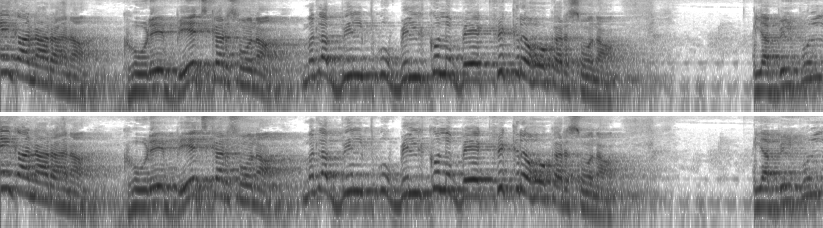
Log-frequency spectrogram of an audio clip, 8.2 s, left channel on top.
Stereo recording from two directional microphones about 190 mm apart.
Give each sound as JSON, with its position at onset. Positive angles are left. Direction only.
{"t": 0.0, "sound": "a woman's voice", "side_deg": 0}
{"t": 1.2, "sound": "a man's voice", "side_deg": 20}
{"t": 7.5, "sound": "a man's voice", "side_deg": 30}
